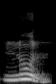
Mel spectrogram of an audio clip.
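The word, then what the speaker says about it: نون: নুন। এটা কি? এটা বলে নুন নুন। এর নুন উচ্চারণটা কি হয় বাংলাতে? নয়ের মতো। বাংলাতে নয়ের মতো, দন্তান্ন। দন্তন্য, দন্তন্য, ঠিক আছে?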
